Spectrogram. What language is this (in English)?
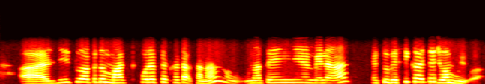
Santali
